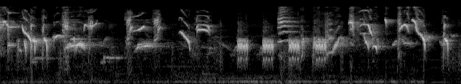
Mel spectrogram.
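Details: Greater green leafbird of the Medan type, singing energetically with full mimicry: dense run of swooping whistles, sharp chirps and rattling, chattering notes in quick phrases with brief gaps between them.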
